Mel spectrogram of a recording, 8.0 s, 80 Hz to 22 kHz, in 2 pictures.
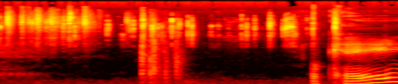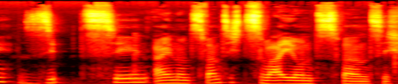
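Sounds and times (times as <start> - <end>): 
dice rattling and clattering across a hard tabletop: 0.0 - 3.2
speech: 3.1 - 7.9.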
